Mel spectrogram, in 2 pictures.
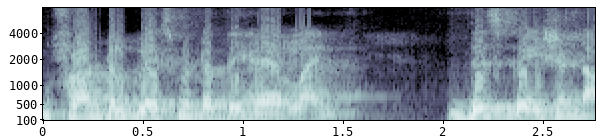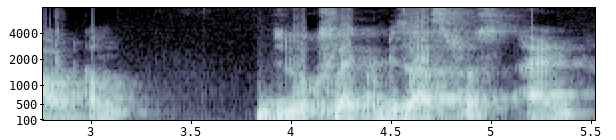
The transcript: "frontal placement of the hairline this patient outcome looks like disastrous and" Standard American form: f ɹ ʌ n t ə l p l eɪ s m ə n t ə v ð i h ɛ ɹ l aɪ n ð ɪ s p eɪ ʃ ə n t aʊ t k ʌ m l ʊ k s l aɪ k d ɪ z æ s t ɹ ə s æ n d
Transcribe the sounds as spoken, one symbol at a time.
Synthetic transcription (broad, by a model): f ɹ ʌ n t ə l p l eɪ s m ə n t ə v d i h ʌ ɹ l aɪ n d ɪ s p eɪ ʃ ə n t aʊ t k ʌ m l ʊ k s l aɪ k d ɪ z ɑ s t ə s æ n d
